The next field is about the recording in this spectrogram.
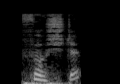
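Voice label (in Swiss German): "faschte", Alsatian; medecine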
